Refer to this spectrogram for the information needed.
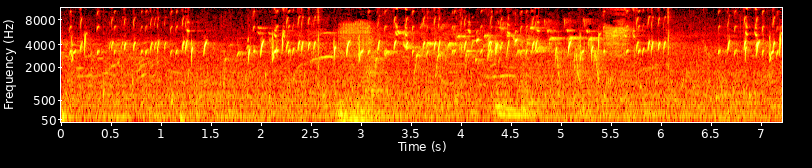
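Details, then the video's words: Concert of many goldfinches: crowded high chirping and tinkling phrases, fading for a moment near the end and then picking up again. "voices a chorus of goldfinches in concert"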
